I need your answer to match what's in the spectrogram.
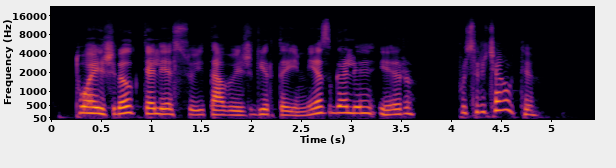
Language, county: Lithuanian, Vilnius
